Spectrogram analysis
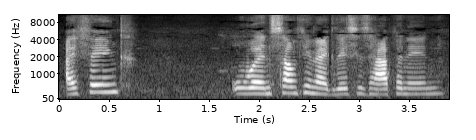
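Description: A woman with a fairly high voice talks unhurriedly on a casual walking live stream through the city. As a vlogger, she rambles to viewers and greets several by name, recording on the phone in her hand amid traffic and street noise.

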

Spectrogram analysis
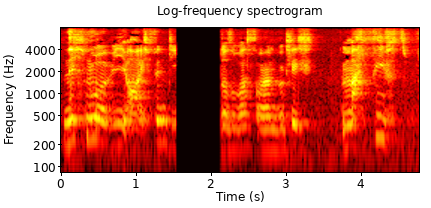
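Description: A woman in her twenties answers interview questions openly, pausing on fillers as she reflects. Her voice is bright and clear, and she comes through a video call from a room at home. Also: fairly low pitch, rough recording. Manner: open, reflective, with many fillers. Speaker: guest, reality TV contestant.

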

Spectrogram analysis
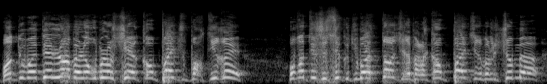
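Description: A man's voice: extremely high pitch, fast, a bit bright, soft background music, pitched above the performer's own voice. A man voicing a slangy teenage boy who recites a poem in an exaggerated street accent. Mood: cocky.

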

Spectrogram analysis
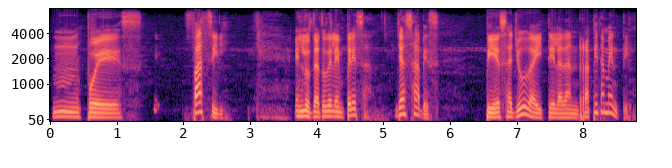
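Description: Un hombre dando voz a un joven galán seguro de sí, que habla con calma y soltura. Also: male voice, medium pitch, slow, long pauses, no echo, muffled recording, voice pushed up. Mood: charming. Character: James/Terrence, charming young man, confident and smooth.

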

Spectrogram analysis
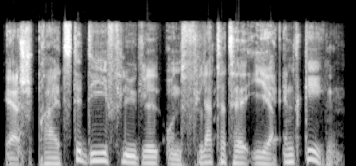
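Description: Deep, dark-voiced male storyteller. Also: slow pace, no room sound. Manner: calm storytelling. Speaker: audiobook narrator. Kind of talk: children's audiobook narration. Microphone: close studio mic, dry.

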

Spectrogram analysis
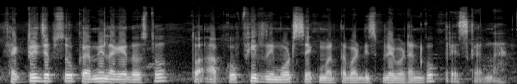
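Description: A man's voice: fairly low pitch, fairly even intonation, fairly quick. A man hosting his own channel, walking viewers step by step through a TV repair in a patient, explanatory tone. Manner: patient, explanatory, repeats "friends". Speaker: channel host, TV repair tutor.

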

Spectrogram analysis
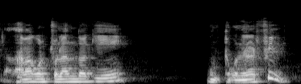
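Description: A man's voice: mid-range voice, expressive, moderate pace. A man teaching a chess lesson, explaining moves with enthusiasm and speaking directly to his viewers. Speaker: chess instructor. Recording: dull lo-fi recording.

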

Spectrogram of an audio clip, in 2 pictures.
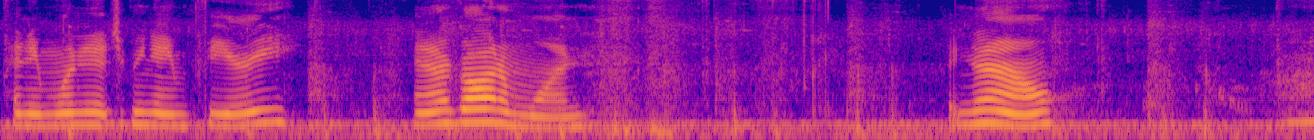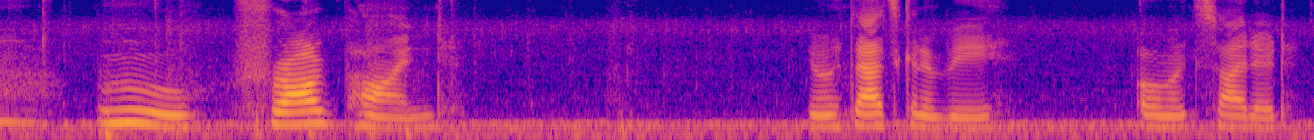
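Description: A woman hosting casual gameplay commentary, chatty and excitable, talking to the creatures on screen. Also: fairly high pitch, unhurried, long pauses, slight background noise, poor audio. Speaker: gaming channel host.

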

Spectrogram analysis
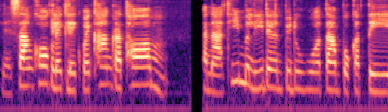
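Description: A woman storyteller with a high, bright voice reads a bedtime tale gently and steadily. The recording is dry and close, with no room sound. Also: fairly even intonation, a little fast, no room sound.

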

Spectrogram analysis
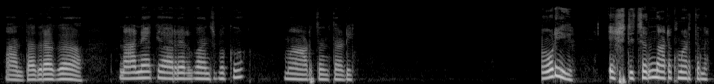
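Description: A woman playing a scheming young daughter-in-law, very high and dry. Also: moderate pace, pauses often, dry recording, close to an everyday voice. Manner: sharp-tongued, sulky and defiant. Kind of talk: cartoon serial voice acting.

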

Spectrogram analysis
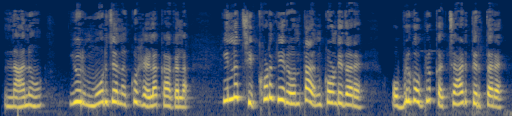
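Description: A woman's voice: very high voice, expressive, very fast, no echo. A woman voicing a young sister in a cartoon serial, fretful and rambling.

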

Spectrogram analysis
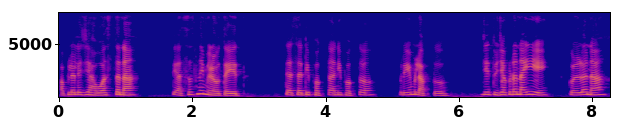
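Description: A woman plays a brave young woman who answers threats with calm, firm scolding. Her voice sits at a middle pitch. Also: moderate pace, close to an everyday voice.

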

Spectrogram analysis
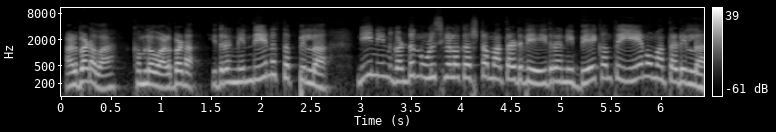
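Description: Actor as a firm North Karnataka village elder, high and quick, tinny dry sound. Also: male voice, no room sound, lightly acted. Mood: soothing. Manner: firm, scolding, then soothing. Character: stern but caring village father-in-law. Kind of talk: village comedy drama acting.

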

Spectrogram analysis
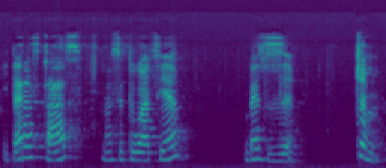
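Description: Slow, clear woman teaching a language. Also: mid-range voice, far from the mic. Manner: slow, clear, repeats example phrases and reads viewers' comments. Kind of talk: live online lesson.

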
